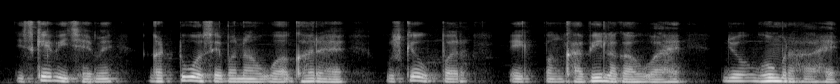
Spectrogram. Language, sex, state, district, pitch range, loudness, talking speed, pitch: Hindi, male, Bihar, Gopalganj, 125-145 Hz, -18 LUFS, 150 wpm, 135 Hz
